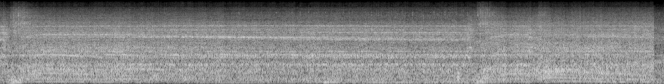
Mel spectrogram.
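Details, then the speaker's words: Buick LeSabre after misfire fix: junkyard coils didn't help, replacement ignition module cured it; engine now catches and runs steady and smooth with no miss. "perfect she's alive"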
